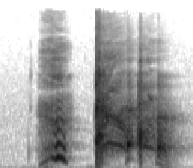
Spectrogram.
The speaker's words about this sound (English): You okay? I'm like, no, that hurt actually. That's like a painful cough.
